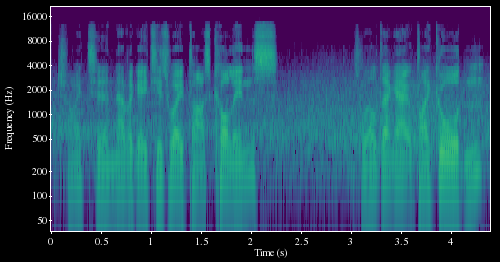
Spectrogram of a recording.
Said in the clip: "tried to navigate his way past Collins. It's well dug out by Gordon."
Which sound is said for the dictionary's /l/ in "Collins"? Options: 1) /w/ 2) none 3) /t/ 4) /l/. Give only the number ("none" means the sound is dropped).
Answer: 4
